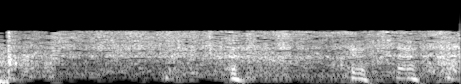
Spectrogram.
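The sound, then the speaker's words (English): A loud, steady rush of pennies pouring into post office totes at the DMV, brought to pay for registering two vehicles: a dense unbroken clatter that fills the whole clip, with a faint voice buried underneath. “You were being drowned out by the pennies.”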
